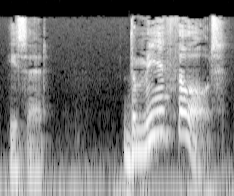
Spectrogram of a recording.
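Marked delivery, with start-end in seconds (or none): 1.2-2.2 high, slow, indignant official; growled protest. A narrator's reading. Prosser protests to Ford's warning, slow indignant growl pitched high. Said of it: "growled Mister Prosser".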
